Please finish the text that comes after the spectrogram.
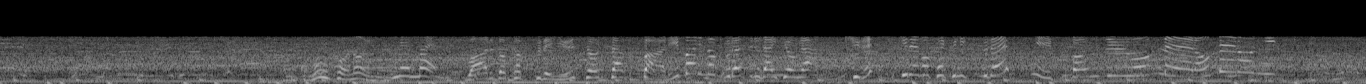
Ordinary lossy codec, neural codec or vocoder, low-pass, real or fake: none; none; 3.6 kHz; real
